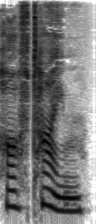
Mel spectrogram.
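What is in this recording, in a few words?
"half-time", British English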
